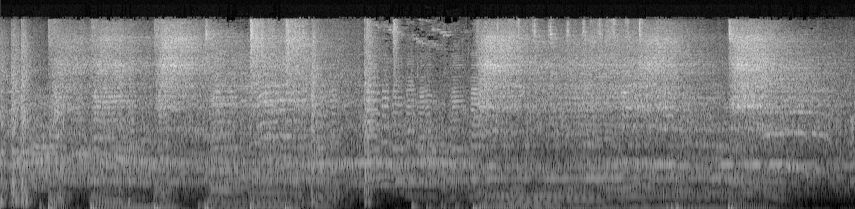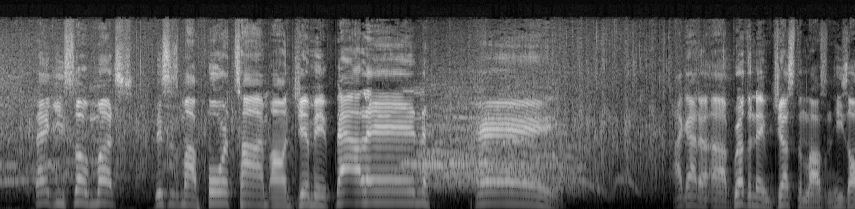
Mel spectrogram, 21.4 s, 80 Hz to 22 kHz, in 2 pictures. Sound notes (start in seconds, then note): 0.2 cheers and applause; 15.2 cheers and applause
